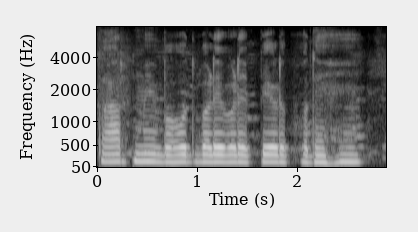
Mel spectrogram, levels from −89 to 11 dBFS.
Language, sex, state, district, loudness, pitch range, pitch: Hindi, male, Jharkhand, Deoghar, -15 LUFS, 150-155 Hz, 150 Hz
